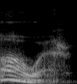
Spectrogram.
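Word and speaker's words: hour: देखें, ऑनर, ऑनर, H silent है, आ की आवाज़ है, आ ई ऊ, ये 3 साउंड हों तो वो वावल साउंड होता है। और इसी तरह ये हावर नहीं होता है, ये आवर होता है, आ ई ऊ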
